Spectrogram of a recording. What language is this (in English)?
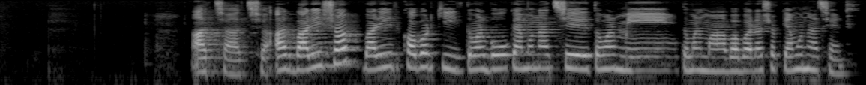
Bangla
